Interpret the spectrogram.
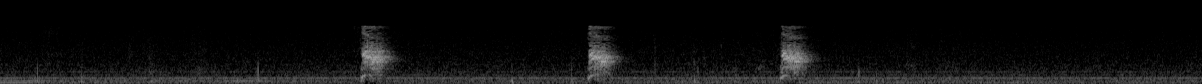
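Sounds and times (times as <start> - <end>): small dog barking: 3.6 - 4.1, 5.9 - 6.3, 7.8 - 8.3.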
